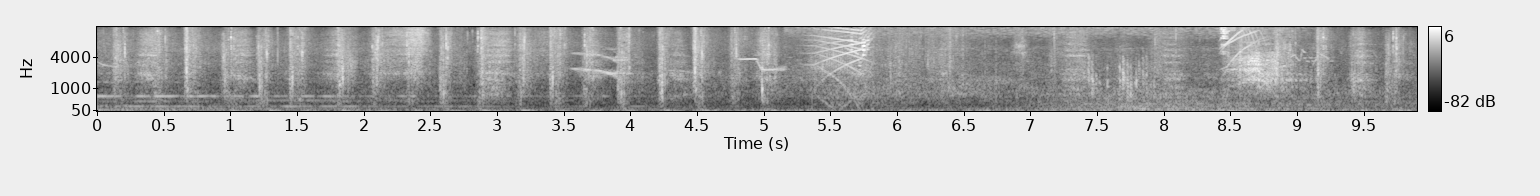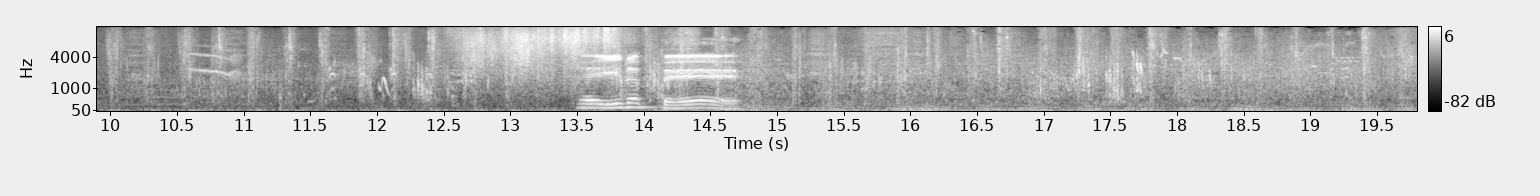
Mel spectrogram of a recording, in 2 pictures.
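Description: Footsteps rustle through grass and leaves.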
